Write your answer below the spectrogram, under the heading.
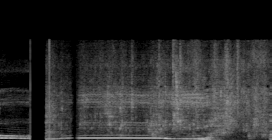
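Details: Indoors, the pet Alaskan Malamute Lolo voices a short howl, breaks off, then holds a long steady howl that bends downward at its end, with splashing and a person speaking in the background.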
